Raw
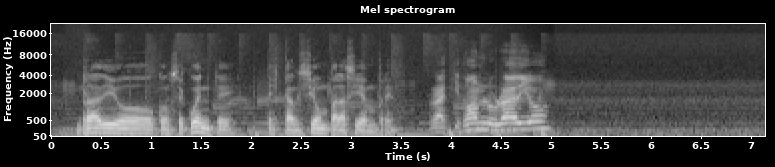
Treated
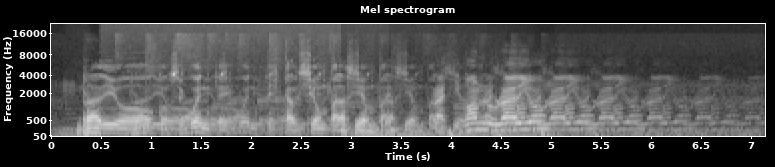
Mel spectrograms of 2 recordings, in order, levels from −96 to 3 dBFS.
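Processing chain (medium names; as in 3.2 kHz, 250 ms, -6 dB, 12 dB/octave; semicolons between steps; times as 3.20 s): 0.49–2.90 s: RIAA curve recording; feedback delay 486 ms, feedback 55%, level -9.5 dB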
